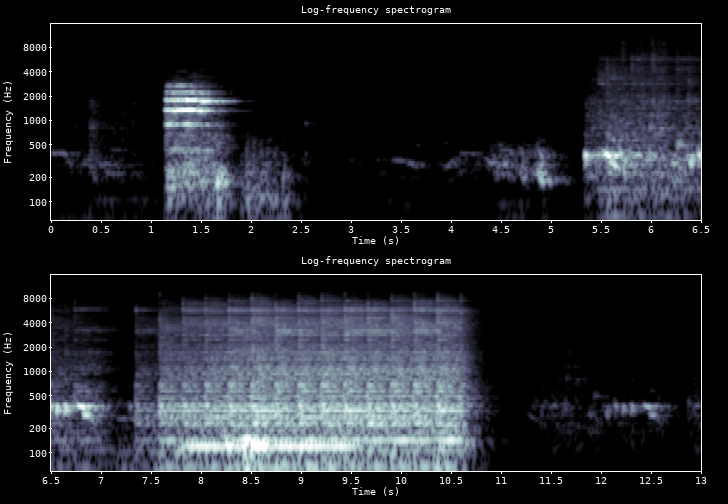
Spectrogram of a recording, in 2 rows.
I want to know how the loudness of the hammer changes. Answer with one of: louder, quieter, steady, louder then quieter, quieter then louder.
louder.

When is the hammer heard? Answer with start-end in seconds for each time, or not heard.
5.5-10.7.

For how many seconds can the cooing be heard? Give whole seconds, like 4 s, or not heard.
9 s.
